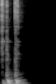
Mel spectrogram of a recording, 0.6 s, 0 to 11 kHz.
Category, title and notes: Sound effects > Objects / House appliances
Laptopkeyboard Type 4 Click
Pressing the space bar on a laptop keyboard, recorded with an AKG C414 XLII microphone.
button, keyboard, office, space-bar, laptop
